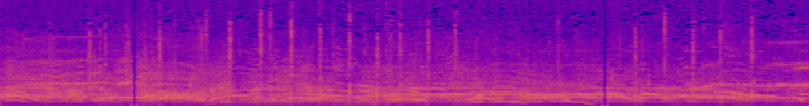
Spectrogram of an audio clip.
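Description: Spectators in the stands of a football game, many voices shouting and talking over one another in a steady crowd din. The sound cuts out for an instant twice, about a second in and about six seconds in.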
